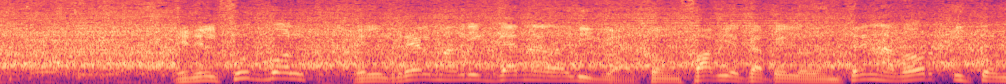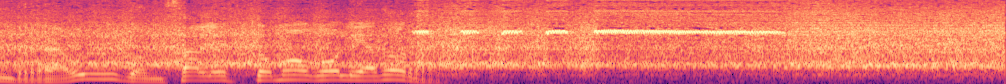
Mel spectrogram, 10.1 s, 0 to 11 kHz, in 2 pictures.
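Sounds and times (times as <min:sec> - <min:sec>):
large stadium crowd roaring at a football match: 0:00.0 - 0:10.0
speech: 0:00.9 - 0:07.4
referee's final whistle at a football match: 0:07.1 - 0:09.0.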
